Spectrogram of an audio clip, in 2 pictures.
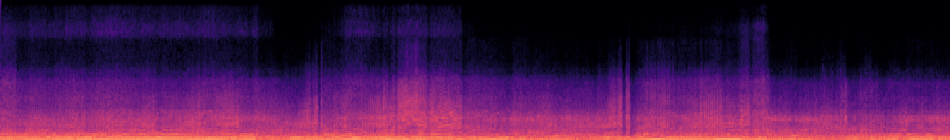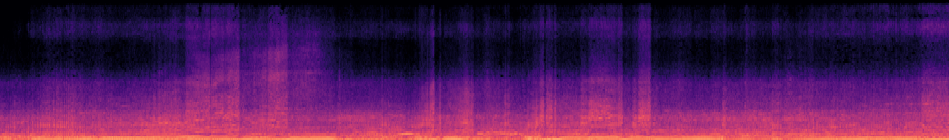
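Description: Dirt bike engine heard close up from a camera on the bike, revving up and dropping back again and again as it is ridden around a motocross track, sometimes held steady at a constant pitch for a few seconds.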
